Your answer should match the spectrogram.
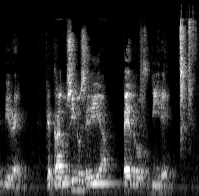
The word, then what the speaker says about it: Viret: que traducido sería Pedro Viret. Se escribe Viret con B chica y se pronuncia Viret.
